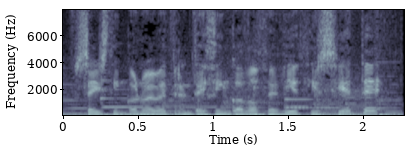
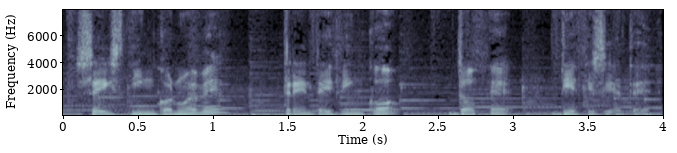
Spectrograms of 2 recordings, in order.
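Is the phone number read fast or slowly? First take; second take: fast; slowly. First: The number is read quickly. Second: The number is read slowly. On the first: The speaker calls it wrong. "lo dices muy rápido" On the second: The speaker calls it right. "Digo más despacio el WhatsApp"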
